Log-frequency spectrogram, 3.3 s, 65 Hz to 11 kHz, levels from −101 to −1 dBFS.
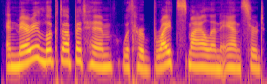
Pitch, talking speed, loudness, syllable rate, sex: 205 Hz, 215 wpm, -17 LUFS, 5.5 syllables/s, female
